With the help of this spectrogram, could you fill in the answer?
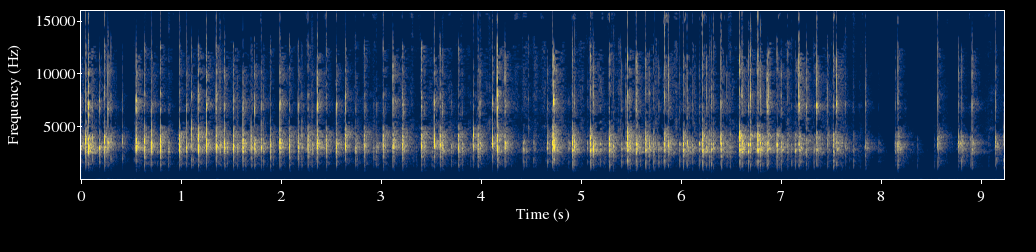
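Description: A small rainbow-striped plastic articulated slug fidget toy, held in gloved hands, is wiggled and bent with the fingertips so its jointed segments click. A fast, uneven stream of dry, bright clicks fills the clip with almost no low end, each click dying away instantly. The clicking thins into sparser bursts with short gaps near the end.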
